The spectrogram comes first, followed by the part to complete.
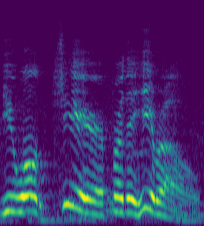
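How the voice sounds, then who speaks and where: A cheery old-time radio announcer, voiced by a man, addresses the audience in a theatrical, sing-song manner. His voice sits high, swoops widely and takes its time, and music plays behind him. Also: huge pitch swings, unhurried, darkish tone, highs cut off, heavily acted. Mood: showy. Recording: music under the voice.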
